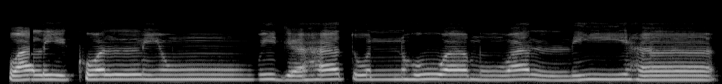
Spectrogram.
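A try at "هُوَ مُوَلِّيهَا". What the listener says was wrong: tebal. Ha datar lagi. Ha,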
